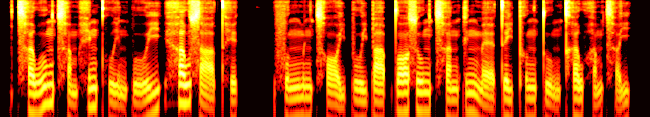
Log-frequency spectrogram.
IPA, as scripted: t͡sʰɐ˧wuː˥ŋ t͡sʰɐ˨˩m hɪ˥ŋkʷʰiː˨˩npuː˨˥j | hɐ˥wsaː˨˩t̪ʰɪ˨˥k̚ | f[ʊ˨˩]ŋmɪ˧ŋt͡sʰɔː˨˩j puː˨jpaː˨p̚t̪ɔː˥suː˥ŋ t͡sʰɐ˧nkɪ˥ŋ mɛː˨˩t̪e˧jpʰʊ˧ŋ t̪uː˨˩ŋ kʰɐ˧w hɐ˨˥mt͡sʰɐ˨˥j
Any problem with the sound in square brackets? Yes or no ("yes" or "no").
yes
